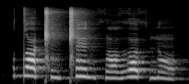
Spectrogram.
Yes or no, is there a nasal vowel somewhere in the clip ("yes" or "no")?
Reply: yes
